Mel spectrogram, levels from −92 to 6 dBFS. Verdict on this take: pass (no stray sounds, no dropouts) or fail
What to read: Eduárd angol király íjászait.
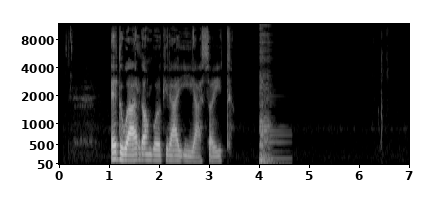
fail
